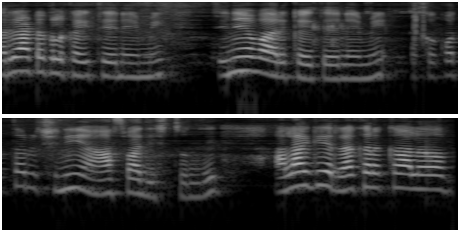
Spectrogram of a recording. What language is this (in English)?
Telugu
